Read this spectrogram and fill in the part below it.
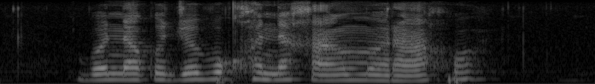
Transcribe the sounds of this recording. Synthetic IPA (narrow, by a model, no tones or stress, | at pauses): bʊnakʊd͡ʒwebʊq͡χʰɔnɛχaŋ̩mʊɾaːχʊ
